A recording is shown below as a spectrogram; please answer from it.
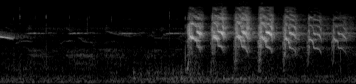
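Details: Green parrots gathering in growing numbers; after quiet thin whistles, a run of about eight loud, harsh, raspy squawks follows in quick succession, roughly four per second.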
